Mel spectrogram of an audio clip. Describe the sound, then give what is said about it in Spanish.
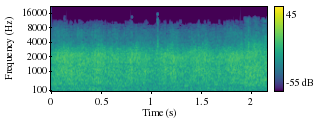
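Sustained applause from the PP benches in the Spanish parliament, a dense, even wash of many hands clapping at constant loudness with no pauses. “Durante un minuto han sonado los aplausos de la bancada del PP.”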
